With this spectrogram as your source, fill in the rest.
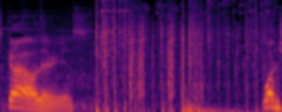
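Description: Gunshots crack from a video game.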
